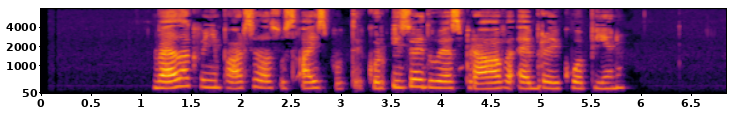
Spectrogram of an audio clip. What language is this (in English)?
Latvian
